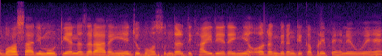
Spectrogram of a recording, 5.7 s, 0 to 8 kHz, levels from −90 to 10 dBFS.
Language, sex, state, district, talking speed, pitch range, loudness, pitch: Hindi, female, Uttar Pradesh, Budaun, 220 wpm, 205-220 Hz, -20 LUFS, 210 Hz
